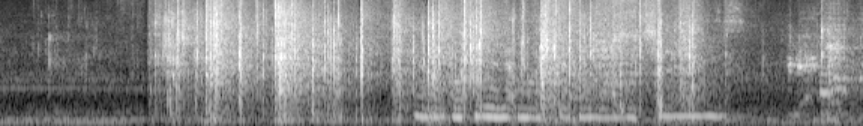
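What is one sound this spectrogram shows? A plastic bag rustles as it is shaken.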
